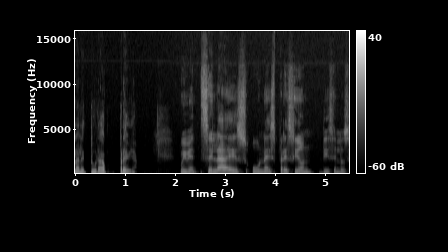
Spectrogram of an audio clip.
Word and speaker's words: Selah: De hecho, lo estoy pronunciando bien, Selah.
